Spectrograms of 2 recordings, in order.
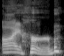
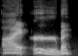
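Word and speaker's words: iHerb: Oz um is an investor in I I would pronounce it I Herb, but it's I Herb with an H.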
